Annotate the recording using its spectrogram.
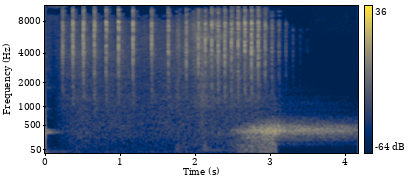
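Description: Sound effects of an animated logo sting. A sharp hit comes first, then a run of quick clicks that speed up after about two seconds. A swelling steady tone then comes in, loudest about three seconds in as the logo appears, and holds as it slowly fades.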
